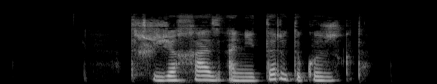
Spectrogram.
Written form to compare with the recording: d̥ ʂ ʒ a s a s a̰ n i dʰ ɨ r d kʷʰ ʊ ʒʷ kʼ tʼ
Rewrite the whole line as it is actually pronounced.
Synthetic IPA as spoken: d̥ ʂ ʒ a χ a z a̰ n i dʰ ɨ r d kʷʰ ʊ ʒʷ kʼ tʼ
